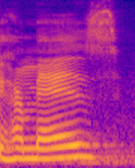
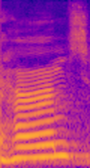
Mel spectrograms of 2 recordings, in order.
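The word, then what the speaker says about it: Hermès: I just learned how to say Hermes. I used to say Herms, remember?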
